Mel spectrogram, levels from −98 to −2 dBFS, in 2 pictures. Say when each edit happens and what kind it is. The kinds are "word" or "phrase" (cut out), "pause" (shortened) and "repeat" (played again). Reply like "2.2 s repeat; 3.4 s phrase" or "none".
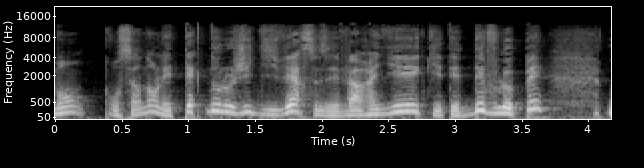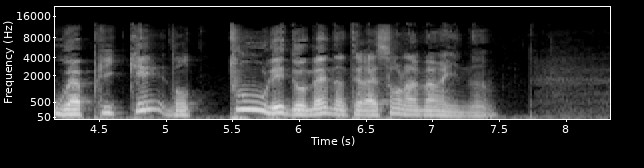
none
